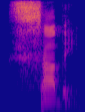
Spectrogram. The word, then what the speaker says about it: sabem: Sabem. They know. Sabem, sabem. So you just pronounce the M and leave it there. Sabem. You don't close your mouth to pronounce the M.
